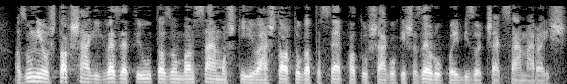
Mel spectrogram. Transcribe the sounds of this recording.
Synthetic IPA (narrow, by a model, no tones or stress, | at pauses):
ɒzunijoːʃt̪ɒkʃaːɡiɡʋɛzɛt̪øːuːt̪ɒzo̞mbɒnsaːmo̞ʃkiɦiːvaːʃt̪ɒrt̪o̞ɡɒt̪ɒsɛrphɒt̪oːʃaːɡo̞keːʃɒzɛuɾoːpɒjibizo̞t͡ʃːaːksaːmaːɾɒḭʃ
